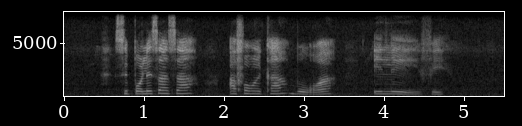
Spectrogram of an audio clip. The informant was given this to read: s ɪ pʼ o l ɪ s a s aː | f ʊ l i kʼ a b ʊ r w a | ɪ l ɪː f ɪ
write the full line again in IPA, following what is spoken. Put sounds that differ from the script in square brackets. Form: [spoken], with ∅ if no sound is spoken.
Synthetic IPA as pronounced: s ɪ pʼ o l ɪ s a s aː | f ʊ [r] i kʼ a b ʊ r w a | ɪ l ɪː f ɪ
